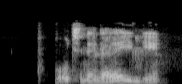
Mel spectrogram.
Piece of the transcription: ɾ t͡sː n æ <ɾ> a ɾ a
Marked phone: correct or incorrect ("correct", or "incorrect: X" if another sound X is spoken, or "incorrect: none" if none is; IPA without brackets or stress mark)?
incorrect: l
